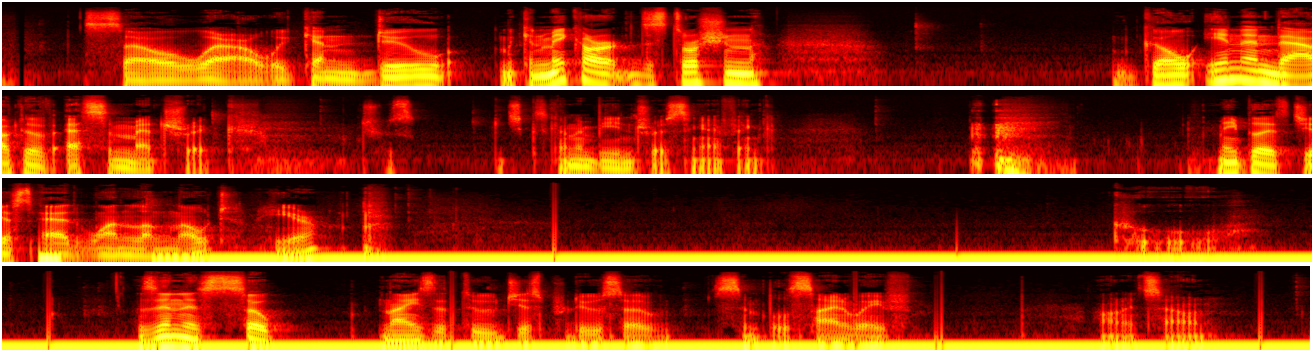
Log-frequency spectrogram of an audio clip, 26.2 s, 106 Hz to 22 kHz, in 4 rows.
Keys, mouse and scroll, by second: 4.8 scroll up 1, 5.2-5.8 scroll down 2, 7.5 d, 8.0 click, 8.9 click, 9.1 space, 9.8 ctrl+scroll up 2, 10.1 space, 10.8-13.3 drag, 13.7 l, 15.0 click, 20.4 right click, 22.0-22.9 scroll down 1, 24.0 click, 25.3 click.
